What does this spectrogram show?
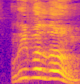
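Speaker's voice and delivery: high sharp order; commanding. Acted. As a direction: tell him off. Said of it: "commanded Fern".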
